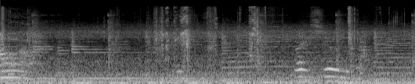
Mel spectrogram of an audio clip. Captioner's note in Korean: 문 여는 소리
